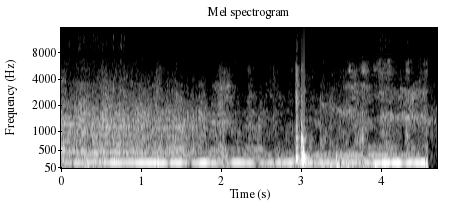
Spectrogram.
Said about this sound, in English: Oh, yes. Flies. Ugh.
